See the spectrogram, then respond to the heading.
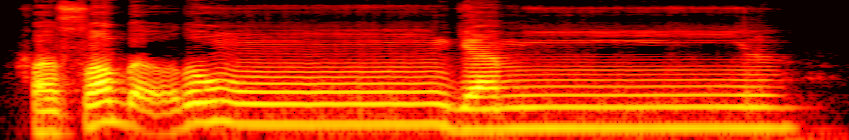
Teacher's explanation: Runja harus ada gunnahnya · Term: gunnah kamilah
